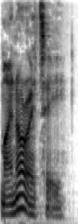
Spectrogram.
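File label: "minority", British English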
